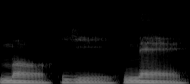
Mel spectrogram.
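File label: "moyine", concatenated syllables; Affixing experiment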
